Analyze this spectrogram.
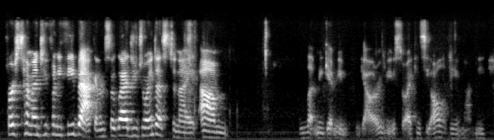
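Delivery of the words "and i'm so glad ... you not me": ordinary talk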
